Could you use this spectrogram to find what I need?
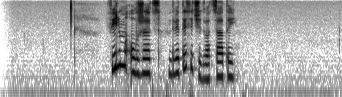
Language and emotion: Russian, neutral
